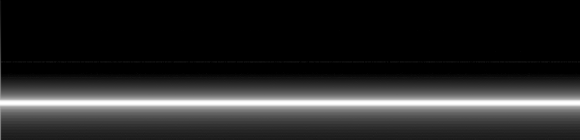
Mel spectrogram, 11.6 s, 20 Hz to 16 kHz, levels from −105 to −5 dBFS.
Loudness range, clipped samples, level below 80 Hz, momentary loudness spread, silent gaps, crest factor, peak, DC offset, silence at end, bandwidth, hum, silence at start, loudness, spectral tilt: 0 LU; under 0.1%; under -90 dBFS; 0 LU; none; 4 dB; -4 dBFS; under 0.1%; 0 s; 1.1 kHz; none; 0 s; -7 LUFS; -4 dB/octave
